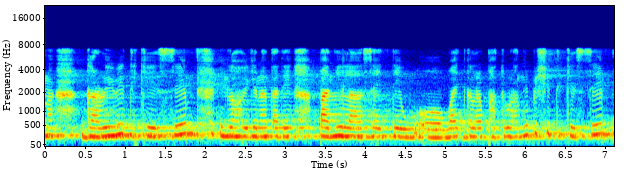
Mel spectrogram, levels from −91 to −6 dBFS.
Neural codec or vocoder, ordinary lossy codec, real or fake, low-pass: none; none; real; 7.2 kHz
